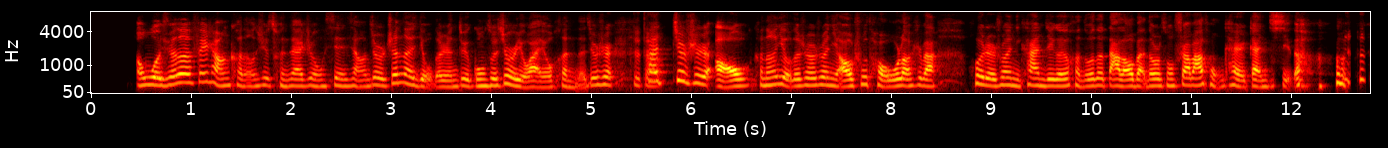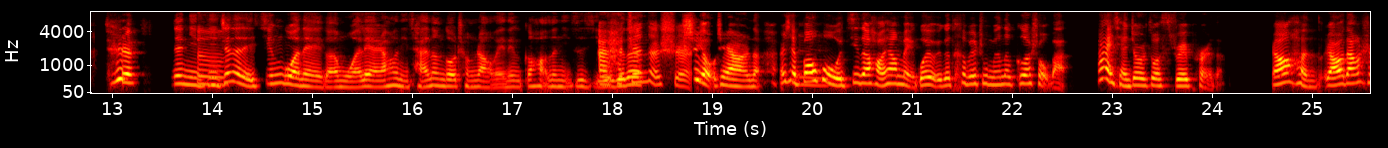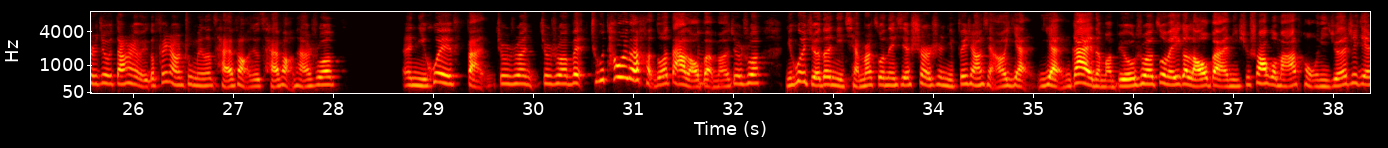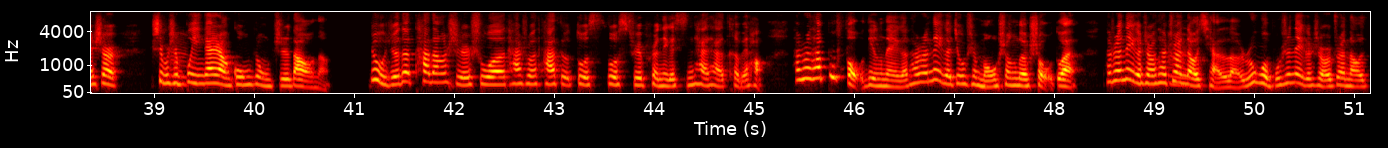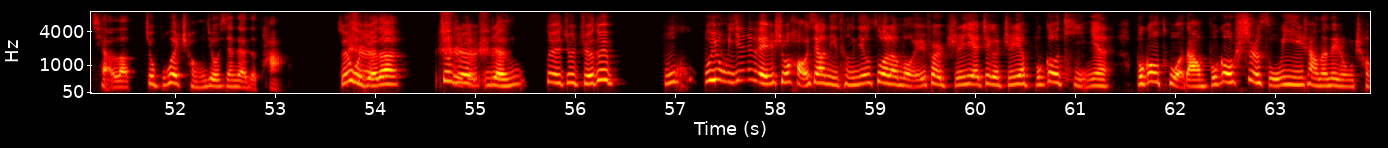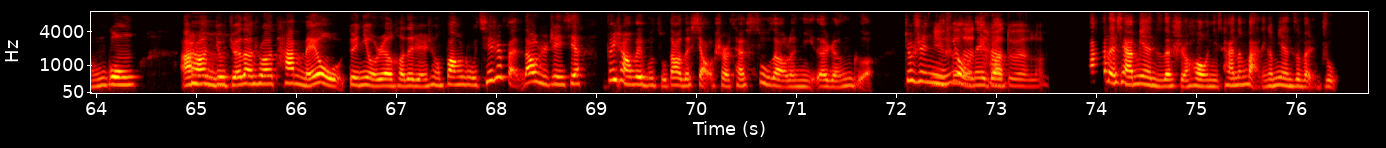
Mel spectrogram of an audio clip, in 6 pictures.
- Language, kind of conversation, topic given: Chinese, podcast, 工作对你来说代表了什么？
- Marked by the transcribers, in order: laughing while speaking: "的。就是"; laugh; other background noise; in English: "stripper"; in English: "stri"; in English: "stripper"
